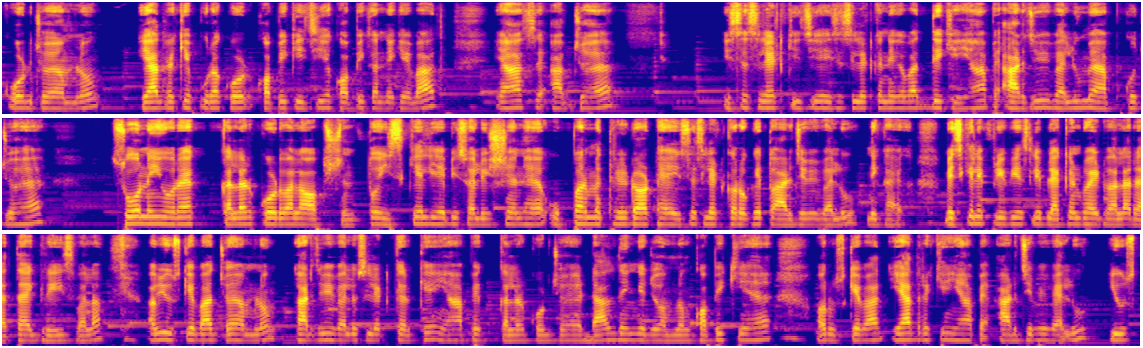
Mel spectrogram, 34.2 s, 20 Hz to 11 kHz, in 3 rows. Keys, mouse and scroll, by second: 1.7 right click, 2.7 click, 10.7 click, 17.6 click, 22.7 click, 27.1 ctrl+v, 30.2 click, 33.7 click.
